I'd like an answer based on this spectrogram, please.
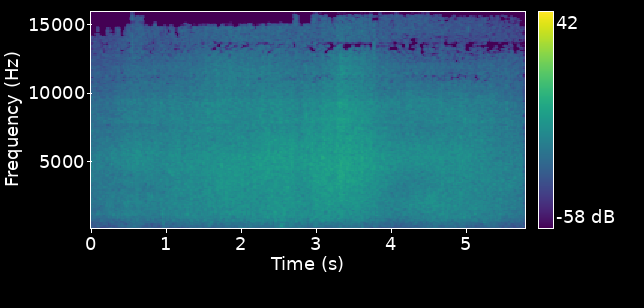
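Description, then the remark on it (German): Steady Black Sea surf washing in, recorded in the Odessa region, a broad continuous hiss of waves that swells slightly toward the middle and eases again, with a touch of wind and no voices. “Ja, man hört das Schwarze Meer.”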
